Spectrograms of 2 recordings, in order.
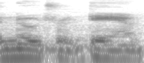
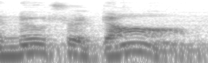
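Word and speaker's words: Notre-Dame: No, we don't say the Notra Dam Cathedral. It's the Notraam. We need the O.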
